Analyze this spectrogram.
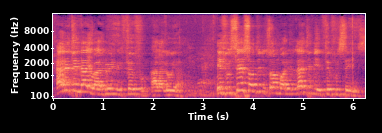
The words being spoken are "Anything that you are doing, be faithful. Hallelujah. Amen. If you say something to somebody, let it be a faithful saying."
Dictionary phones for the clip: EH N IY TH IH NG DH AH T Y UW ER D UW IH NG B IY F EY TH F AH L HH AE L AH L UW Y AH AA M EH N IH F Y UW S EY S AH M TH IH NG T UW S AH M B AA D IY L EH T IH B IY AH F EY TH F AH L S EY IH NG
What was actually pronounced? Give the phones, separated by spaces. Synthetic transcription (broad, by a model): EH N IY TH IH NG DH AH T Y UW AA D UW IH NG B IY F EY T F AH L HH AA L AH L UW Y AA IH F Y UW S EY S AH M T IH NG T UW S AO M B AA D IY L EH T IH B IY AH F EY T F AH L S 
